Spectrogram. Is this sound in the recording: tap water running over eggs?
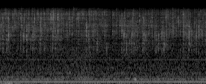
yes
